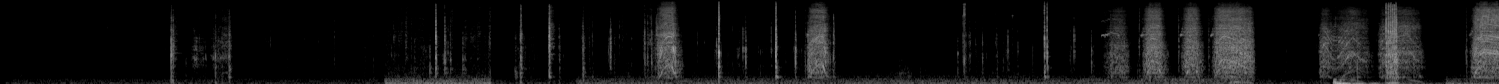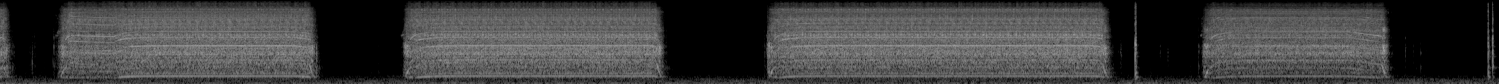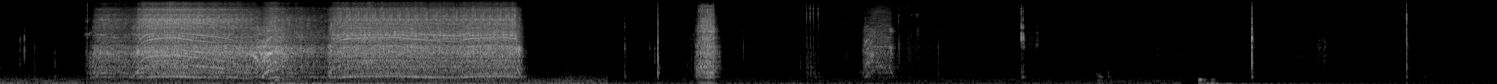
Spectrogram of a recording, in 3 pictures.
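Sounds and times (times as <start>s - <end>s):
power drill whining: 6.5s - 6.8s, 8.0s - 8.4s, 11.0s - 12.6s, 13.2s - 18.2s, 19.0s - 21.7s, 22.7s - 26.2s, 27.0s - 29.0s, 30.8s - 35.3s, 38.6s - 39.0s.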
